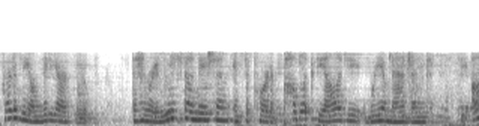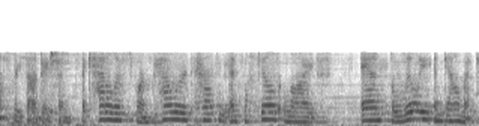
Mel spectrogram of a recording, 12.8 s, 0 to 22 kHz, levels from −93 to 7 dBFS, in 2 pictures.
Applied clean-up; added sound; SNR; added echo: neural separator model SepFormer DNS4.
